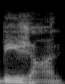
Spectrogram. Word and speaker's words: Bijan: Notice, by the way, the proper pronunciation of Bijan. He corrected it in the offseason. Bijan. He said it's not Bijan. Yeah. It's Bijan.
